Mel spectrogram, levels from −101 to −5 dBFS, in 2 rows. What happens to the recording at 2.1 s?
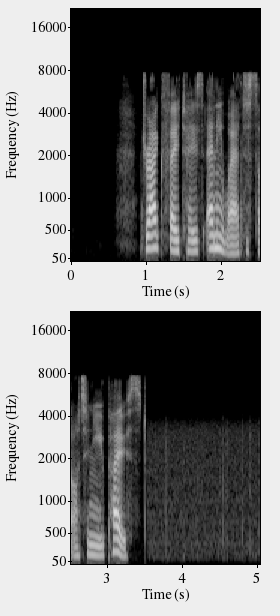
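At 2.07 s, just before "to start a new", concealed Bluetooth headset packet loss fills a 15 ms gap with repeated preceding waveform: a brief buzzy tone, not a silent dropout.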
